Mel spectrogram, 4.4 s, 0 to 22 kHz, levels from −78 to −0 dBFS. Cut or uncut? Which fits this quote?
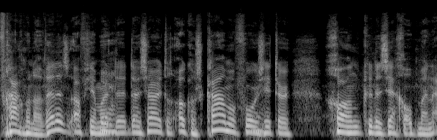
uncut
